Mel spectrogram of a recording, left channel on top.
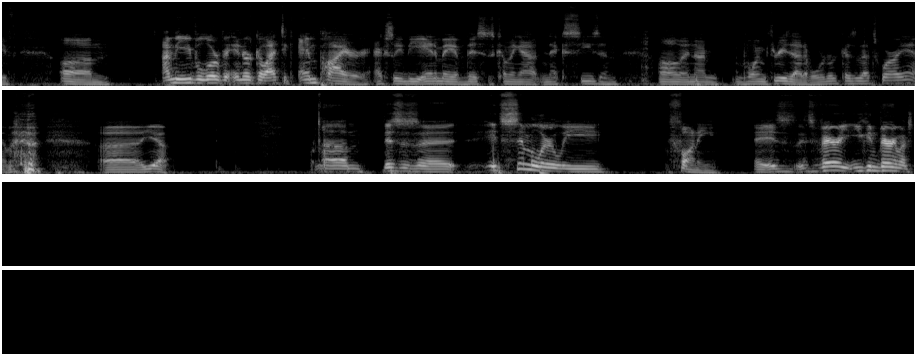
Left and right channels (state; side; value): silent; right; digital silence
